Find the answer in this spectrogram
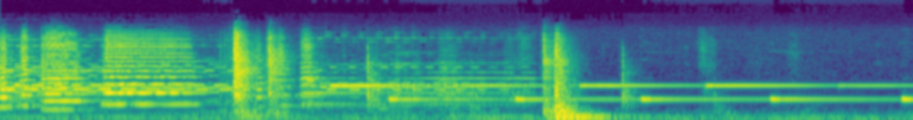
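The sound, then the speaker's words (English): A door being opened: a few heavy wooden thunks and knocks, the loudest two near the middle, followed by lighter clicks, over a steady tonal hum, with no one speaking. “The first thing I heard when I opened the door was a sound, a kind of funny one.”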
